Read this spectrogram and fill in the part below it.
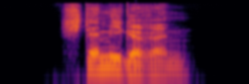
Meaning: inflection of stämmig: 1. strong genitive masculine/neuter singular comparative degree 2. weak/mixed genitive/dative all-gender singular comparative degree
- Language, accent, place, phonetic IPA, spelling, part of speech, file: German, Germany, Berlin, [ˈʃtɛmɪɡəʁən], stämmigeren, adjective, De-stämmigeren.ogg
